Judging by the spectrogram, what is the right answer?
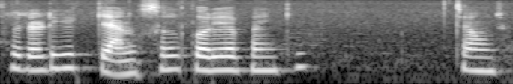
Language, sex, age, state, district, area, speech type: Odia, female, 30-45, Odisha, Jagatsinghpur, urban, spontaneous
